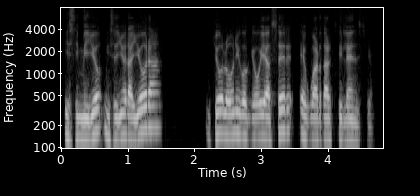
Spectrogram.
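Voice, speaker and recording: A man with a Chilean Spanish accent, a pastor preaching a sermon in a conversational way, joking and moving between loud emphasis and soft, low asides. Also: moderate pace, dry recording.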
